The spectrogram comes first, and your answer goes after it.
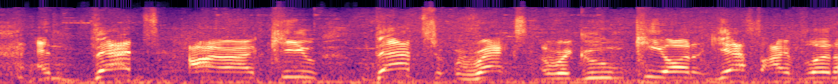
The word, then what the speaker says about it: Rex Regum Qeon: times as fun and that's our iq that's rex ragoon keon yes i've learned how to pronounce their name and they make it work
